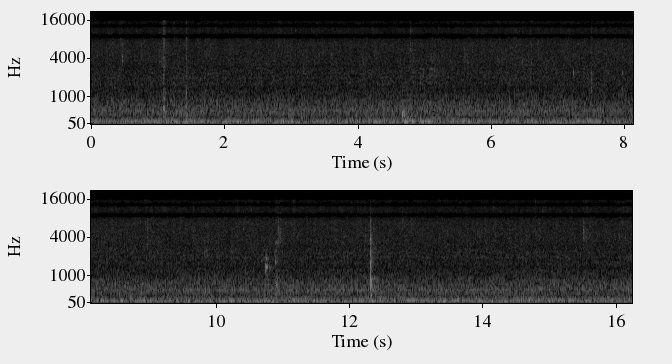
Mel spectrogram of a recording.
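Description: Thick coconut cream poured from a carton into a bowl of beaten eggs, over a steady low hum and hiss, with a few light clicks or knocks.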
